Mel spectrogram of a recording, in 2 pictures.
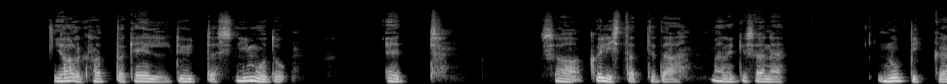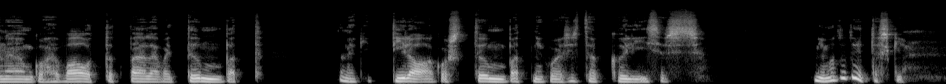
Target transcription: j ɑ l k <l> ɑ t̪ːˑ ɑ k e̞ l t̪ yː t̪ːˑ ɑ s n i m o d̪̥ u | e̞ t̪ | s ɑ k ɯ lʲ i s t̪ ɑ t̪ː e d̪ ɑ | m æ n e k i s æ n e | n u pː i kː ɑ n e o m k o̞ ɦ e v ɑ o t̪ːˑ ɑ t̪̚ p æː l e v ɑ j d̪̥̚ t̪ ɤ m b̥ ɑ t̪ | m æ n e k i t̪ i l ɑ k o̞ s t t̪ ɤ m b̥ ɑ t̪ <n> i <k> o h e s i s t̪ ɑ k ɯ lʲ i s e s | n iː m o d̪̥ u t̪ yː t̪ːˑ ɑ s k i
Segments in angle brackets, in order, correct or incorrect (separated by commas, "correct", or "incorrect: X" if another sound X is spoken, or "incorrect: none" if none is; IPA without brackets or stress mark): incorrect: r, correct, correct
